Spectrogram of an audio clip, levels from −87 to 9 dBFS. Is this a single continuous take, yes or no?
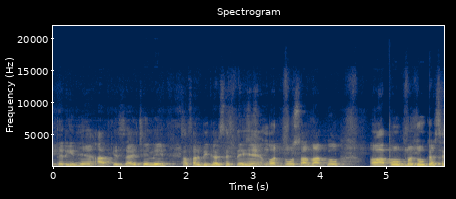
no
